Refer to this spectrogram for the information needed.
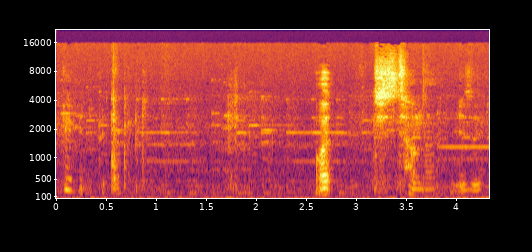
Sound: humming

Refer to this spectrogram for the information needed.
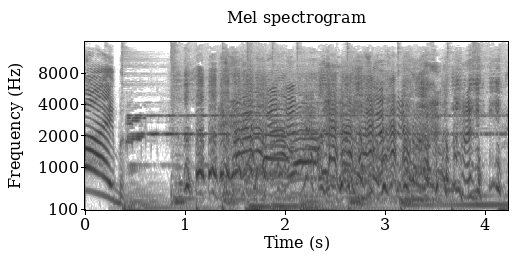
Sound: children laughing

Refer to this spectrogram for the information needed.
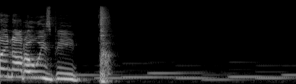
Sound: spitting

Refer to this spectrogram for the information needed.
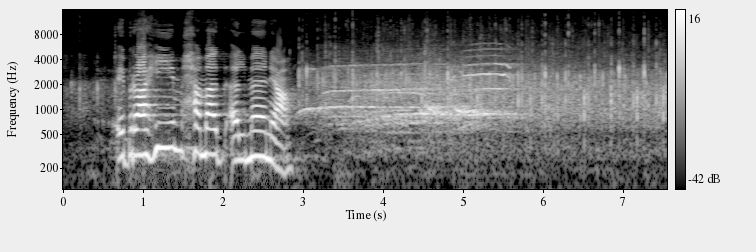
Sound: audience cheers and applauds

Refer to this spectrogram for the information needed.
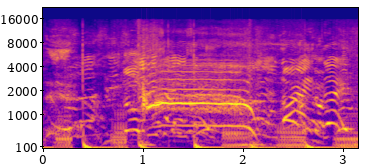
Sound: screaming

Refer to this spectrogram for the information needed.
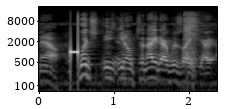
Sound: sneezes

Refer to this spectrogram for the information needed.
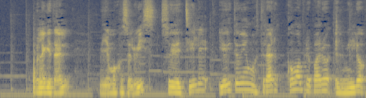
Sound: speaking in foreign language

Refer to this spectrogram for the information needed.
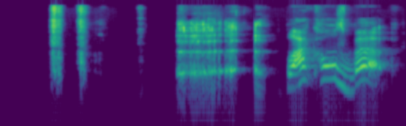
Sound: burp

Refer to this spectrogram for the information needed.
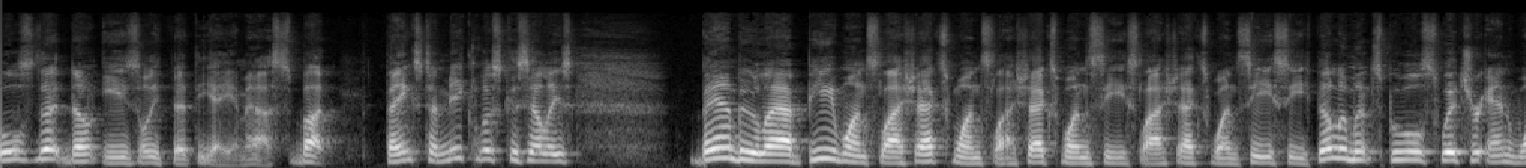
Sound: takes deep breath

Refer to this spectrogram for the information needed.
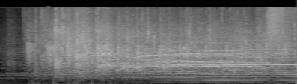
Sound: applause

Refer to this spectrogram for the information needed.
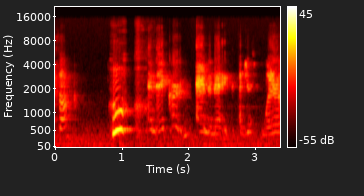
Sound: chuckles

